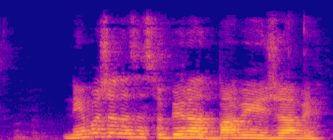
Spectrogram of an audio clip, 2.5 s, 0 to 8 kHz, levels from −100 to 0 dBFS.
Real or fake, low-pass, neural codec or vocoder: real; 7.2 kHz; none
